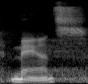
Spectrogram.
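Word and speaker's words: manse: Mance has just the one pronunciation.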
